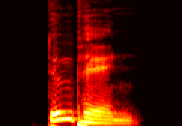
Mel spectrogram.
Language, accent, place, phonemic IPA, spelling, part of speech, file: German, Germany, Berlin, /ˈdʏmpəln/, dümpeln, verb, De-dümpeln.ogg
- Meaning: 1. to be tied up bobbing up and down in the water 2. to be stuck; to be inactive or unsuccessful; to make no substantial progress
